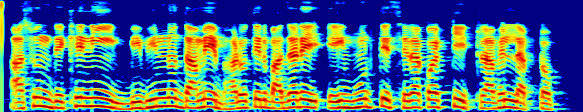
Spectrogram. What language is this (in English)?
Bangla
